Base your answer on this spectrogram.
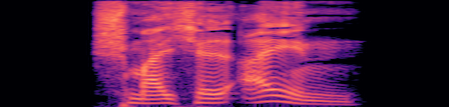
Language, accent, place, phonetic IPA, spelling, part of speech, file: German, Germany, Berlin, [ˌʃmaɪ̯çl̩ ˈaɪ̯n], schmeichel ein, verb, De-schmeichel ein.ogg
- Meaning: inflection of einschmeicheln: 1. first-person singular present 2. singular imperative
